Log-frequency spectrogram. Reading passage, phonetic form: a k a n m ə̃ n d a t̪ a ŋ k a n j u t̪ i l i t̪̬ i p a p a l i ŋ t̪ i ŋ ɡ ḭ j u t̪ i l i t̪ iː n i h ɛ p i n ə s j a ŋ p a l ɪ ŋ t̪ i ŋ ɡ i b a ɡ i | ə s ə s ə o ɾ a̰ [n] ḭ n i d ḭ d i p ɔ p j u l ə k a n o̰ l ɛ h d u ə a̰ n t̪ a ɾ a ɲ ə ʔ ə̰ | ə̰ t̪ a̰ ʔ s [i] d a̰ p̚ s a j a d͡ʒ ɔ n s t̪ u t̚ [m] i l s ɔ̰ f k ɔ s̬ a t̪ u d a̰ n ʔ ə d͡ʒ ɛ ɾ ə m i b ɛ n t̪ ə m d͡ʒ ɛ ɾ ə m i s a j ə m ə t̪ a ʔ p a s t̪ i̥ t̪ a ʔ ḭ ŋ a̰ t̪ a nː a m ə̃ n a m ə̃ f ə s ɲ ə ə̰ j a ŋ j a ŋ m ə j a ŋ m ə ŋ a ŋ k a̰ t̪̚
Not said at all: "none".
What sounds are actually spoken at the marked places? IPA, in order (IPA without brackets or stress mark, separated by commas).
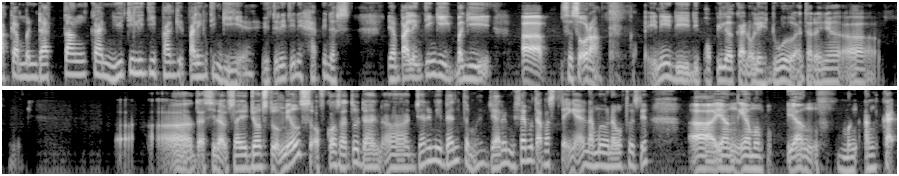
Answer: ŋ, i, m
